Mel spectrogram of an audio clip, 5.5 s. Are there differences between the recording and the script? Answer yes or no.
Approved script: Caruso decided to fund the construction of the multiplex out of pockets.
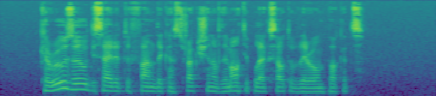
yes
